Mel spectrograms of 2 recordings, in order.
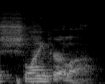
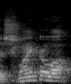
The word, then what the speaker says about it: Schlenkerla: some Google Translate and we think the pronunciation is Schlenker a lot now yeah it's the Shuang Carla Oaks mo which we've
